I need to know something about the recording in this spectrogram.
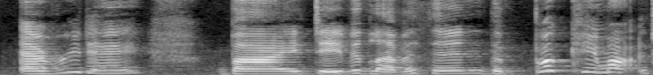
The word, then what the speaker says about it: Levithan: at some point i will and also david leviton levithan ah say his name right caitlyn i should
